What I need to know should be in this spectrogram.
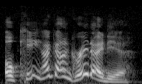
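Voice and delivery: sly helpful suggestion to the king; eager eunuch. Retold or imitated. Eunuch proposing a plan to the king, eager. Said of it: "a eunuch that stands up and says".

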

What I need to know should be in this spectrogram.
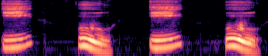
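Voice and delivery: E then oo, tongue lifting and lowering in turn; alternating E and oo. Shown as a demonstration. Teacher drilling front and back vowels, switching E and oo. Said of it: "go back and forth between those".

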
